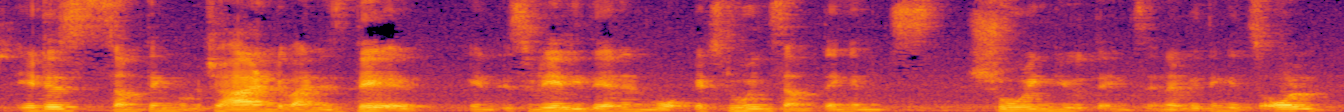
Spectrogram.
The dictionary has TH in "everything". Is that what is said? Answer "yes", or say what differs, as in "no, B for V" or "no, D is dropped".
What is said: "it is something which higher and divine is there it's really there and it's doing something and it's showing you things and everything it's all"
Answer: no, T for TH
